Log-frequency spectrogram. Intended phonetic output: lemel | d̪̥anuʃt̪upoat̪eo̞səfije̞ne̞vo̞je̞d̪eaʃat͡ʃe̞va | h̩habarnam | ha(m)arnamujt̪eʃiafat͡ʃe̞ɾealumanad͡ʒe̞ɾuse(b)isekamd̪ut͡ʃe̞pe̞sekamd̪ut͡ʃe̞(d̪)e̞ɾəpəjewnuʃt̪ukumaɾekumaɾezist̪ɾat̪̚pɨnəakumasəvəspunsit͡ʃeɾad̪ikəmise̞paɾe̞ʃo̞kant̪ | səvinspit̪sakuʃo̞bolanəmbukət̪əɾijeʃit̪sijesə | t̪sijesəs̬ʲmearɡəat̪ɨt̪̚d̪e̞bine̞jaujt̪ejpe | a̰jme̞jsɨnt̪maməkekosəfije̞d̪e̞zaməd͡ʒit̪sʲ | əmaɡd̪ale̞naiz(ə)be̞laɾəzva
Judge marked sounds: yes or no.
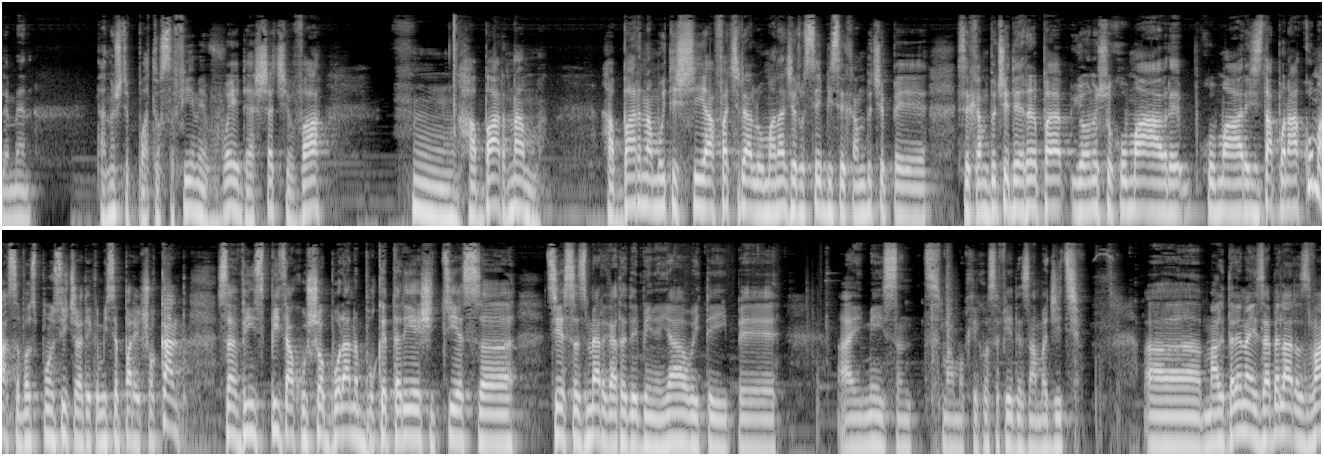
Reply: no, yes, yes, no

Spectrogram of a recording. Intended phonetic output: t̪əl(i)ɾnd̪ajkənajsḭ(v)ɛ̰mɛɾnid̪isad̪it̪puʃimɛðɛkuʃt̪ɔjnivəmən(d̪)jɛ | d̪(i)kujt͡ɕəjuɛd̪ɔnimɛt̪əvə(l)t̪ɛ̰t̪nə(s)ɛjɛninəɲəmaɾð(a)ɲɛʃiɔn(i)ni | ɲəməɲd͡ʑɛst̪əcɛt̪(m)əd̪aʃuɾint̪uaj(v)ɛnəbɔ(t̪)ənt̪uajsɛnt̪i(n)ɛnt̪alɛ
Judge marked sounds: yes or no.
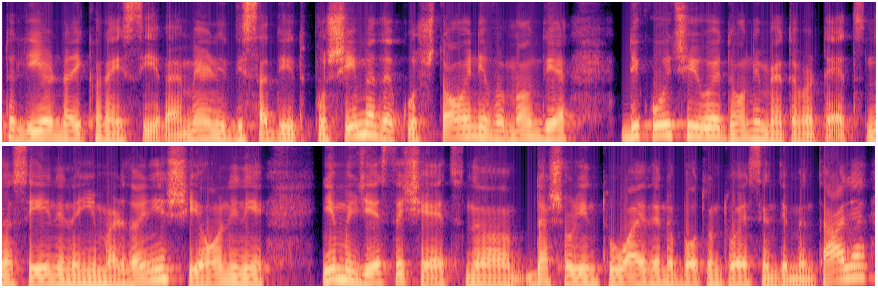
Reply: yes, yes, yes, yes, no, yes, no, yes, no, no, yes, no

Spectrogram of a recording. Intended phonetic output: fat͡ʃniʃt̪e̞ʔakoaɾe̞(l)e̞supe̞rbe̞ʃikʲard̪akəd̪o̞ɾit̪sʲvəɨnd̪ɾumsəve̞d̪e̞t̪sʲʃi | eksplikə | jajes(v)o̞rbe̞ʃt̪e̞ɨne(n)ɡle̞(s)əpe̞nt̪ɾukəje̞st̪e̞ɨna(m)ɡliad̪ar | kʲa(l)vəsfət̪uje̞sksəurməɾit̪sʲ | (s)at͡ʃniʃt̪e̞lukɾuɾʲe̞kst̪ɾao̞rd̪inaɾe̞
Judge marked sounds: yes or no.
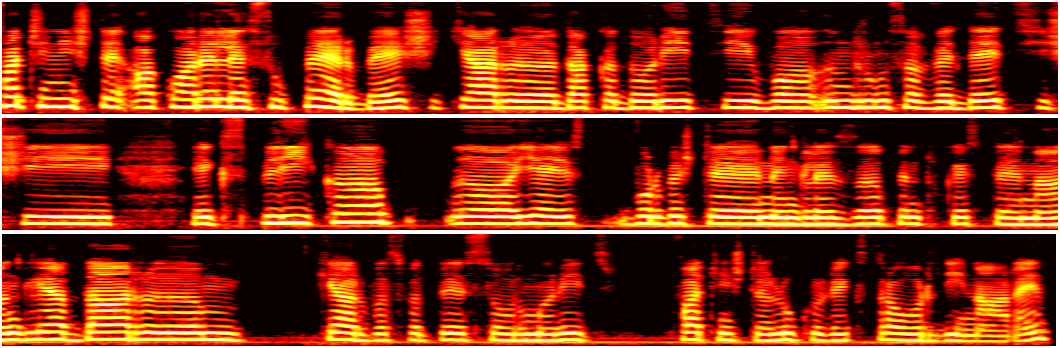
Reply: yes, yes, no, no, no, no, no

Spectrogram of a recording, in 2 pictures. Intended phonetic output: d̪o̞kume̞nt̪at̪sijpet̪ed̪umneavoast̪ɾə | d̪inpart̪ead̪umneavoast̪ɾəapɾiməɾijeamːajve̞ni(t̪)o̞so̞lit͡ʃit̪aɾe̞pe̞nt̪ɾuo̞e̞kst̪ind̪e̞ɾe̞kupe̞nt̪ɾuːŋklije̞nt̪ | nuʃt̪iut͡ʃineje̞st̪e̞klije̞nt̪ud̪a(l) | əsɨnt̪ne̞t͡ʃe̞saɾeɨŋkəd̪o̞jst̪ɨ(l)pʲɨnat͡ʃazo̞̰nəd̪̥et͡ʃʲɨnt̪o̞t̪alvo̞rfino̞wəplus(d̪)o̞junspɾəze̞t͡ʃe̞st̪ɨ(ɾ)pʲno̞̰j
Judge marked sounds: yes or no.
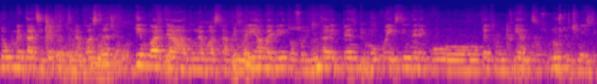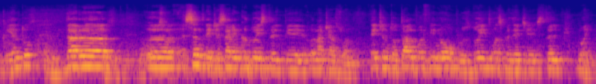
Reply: yes, no, yes, yes, no

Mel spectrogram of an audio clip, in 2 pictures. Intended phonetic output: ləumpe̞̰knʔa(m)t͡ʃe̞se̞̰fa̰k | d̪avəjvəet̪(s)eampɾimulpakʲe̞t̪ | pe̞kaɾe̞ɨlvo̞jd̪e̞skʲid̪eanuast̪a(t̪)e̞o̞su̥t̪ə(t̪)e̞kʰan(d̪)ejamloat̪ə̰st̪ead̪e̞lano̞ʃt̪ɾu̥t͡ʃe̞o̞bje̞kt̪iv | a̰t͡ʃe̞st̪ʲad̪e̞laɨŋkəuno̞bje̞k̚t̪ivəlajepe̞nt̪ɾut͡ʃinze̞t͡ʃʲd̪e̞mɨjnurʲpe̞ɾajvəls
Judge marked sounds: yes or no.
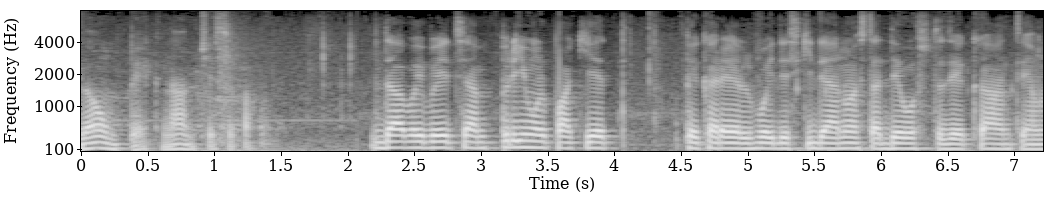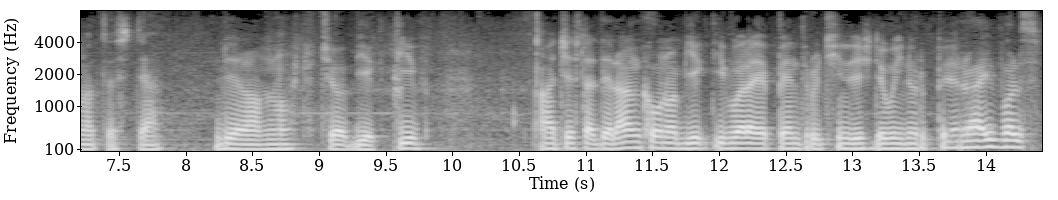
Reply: yes, yes, no, no, no

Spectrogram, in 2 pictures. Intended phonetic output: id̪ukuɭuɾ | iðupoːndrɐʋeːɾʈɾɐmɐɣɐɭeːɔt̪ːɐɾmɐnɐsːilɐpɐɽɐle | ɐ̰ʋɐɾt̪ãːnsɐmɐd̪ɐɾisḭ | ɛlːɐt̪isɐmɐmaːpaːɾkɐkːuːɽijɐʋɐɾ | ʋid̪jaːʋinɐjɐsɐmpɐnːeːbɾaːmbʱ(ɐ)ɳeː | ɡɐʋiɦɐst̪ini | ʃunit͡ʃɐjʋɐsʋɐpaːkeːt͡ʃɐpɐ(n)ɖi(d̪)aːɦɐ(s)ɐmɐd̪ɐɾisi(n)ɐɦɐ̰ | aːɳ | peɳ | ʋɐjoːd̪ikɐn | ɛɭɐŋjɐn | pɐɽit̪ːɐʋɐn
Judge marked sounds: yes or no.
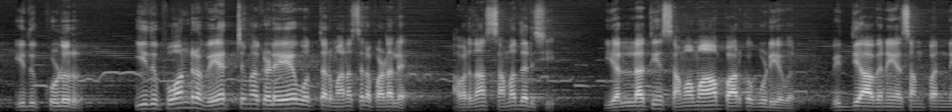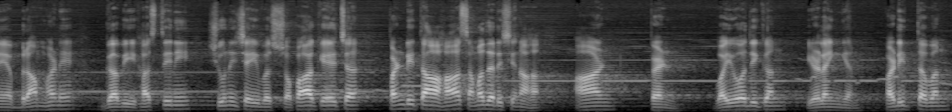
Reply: yes, no, no, yes, yes

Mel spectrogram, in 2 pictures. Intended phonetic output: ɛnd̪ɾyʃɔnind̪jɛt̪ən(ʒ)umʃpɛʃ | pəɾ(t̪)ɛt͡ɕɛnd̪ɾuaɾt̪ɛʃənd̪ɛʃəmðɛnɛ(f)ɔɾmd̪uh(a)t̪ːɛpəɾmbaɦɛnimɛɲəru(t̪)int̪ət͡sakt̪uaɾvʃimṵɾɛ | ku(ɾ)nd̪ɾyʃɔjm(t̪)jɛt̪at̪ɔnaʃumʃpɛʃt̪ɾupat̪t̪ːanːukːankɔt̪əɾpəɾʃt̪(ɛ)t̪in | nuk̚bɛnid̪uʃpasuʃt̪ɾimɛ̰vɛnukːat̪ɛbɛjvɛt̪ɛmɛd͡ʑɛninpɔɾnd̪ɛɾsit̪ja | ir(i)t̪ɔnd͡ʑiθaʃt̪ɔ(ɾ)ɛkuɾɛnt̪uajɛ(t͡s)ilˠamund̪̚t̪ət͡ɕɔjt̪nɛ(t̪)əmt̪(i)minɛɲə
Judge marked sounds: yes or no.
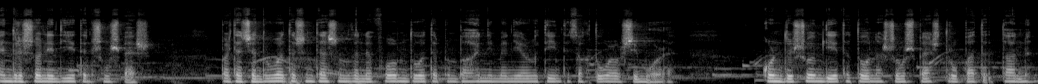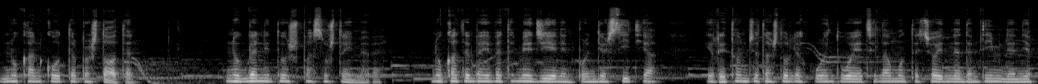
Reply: no, yes, yes, no, yes, yes, no, no, yes, no, yes, no, yes

